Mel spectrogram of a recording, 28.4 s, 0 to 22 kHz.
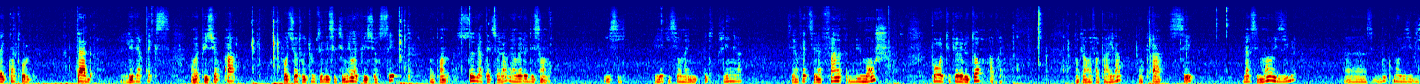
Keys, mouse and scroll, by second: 1.6 ctrl+Tab, 4.7 a, 5.1 a, 5.6 a, 8.1 c, 11.1-13.3 drag, 20.5-23.1 middle drag, 23.1 a, 23.7 c, 24.6-26.4 drag.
